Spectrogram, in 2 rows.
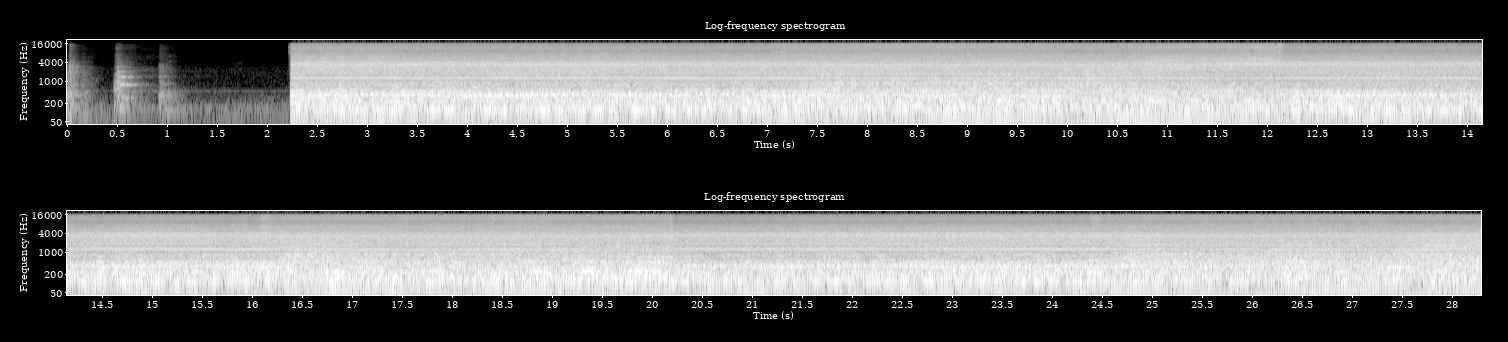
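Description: Belt grinder running with a 36-grit belt as a hardened, heat-treated steel knife blade is ground against it: a loud, steady motor hum under a harsh grinding hiss that shifts a little every few seconds as the blade is worked. The sound cuts in abruptly about two seconds in, after near silence.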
